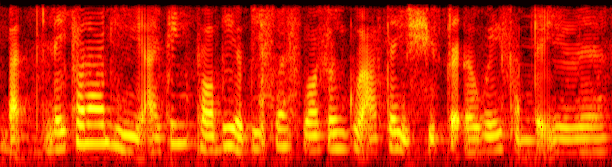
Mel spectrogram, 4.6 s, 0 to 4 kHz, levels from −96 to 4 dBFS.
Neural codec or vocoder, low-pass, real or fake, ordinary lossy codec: codec, 44.1 kHz, 3.4 kbps, Pupu-Codec; 3.6 kHz; fake; none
